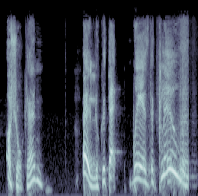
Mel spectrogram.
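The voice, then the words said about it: Put-on British accent. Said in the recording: “Can you do a British accent? ... I thought I was right there on the River Thames.”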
